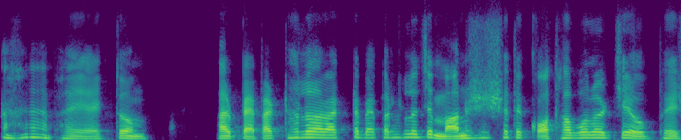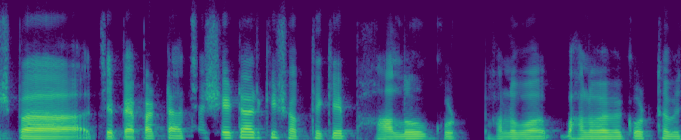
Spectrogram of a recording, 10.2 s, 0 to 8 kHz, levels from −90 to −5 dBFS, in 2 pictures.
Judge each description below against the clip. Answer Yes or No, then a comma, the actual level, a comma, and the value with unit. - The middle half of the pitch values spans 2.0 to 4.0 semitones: No, average, 5.2 semitones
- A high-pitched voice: No, low, 130 Hz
